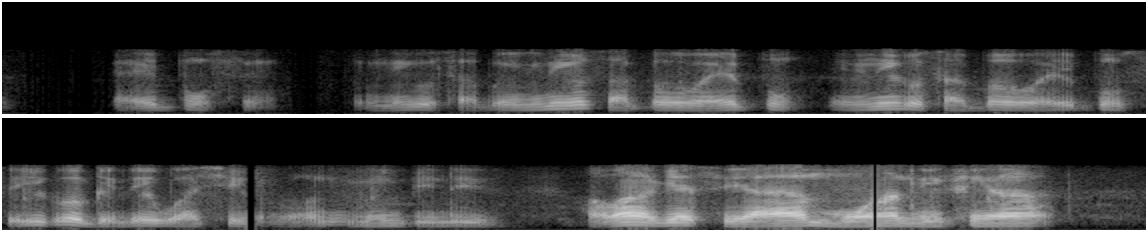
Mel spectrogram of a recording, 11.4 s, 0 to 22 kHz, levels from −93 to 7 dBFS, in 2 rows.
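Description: Automatic gain rising, from 0.41 to 7.14 s: the gain control judged the level too low and kept raising its gain, by about 13 dB over those seven seconds, so the voice and the background noise swell together. Packet loss on an ADPCM call at 6.94 s leaves a hard-edged 50 ms hole, which fits a handful of lost packets. When the sound resumes, the decoder's predictor and step size no longer match the sender's, so there is some distortion before the audio settles. Automatic gain rising again, from 7.77 to 10.84 s: the level climbs by about 6 dB, and the background lifts with it. Packet loss on an ADPCM call recurs at 10.07 s as a 30 ms gap, which points to a few packets. The same brief mis-step follows as the decoder recovers. All of this sits on a 32 kbit/s G.726 line limited to 300 Hz to 3.5 kHz, which adds light coding damage.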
